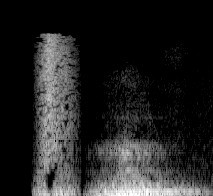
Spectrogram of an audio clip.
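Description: Intro logo sound effect: a short, airy whoosh, then a deeper whoosh that swells about a second in and fades away.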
